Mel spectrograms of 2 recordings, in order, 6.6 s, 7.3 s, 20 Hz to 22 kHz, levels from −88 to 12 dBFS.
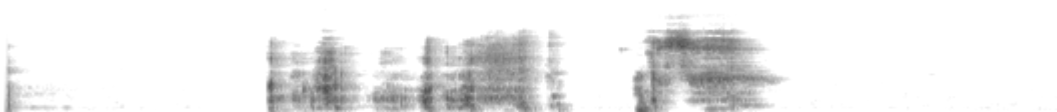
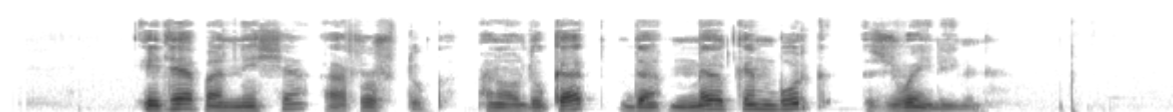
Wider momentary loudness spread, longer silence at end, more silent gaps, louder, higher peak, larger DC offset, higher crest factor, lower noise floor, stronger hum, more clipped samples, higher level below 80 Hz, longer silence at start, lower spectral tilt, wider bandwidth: first, 21 LU vs 16 LU; first, 1.85 s vs 1.2 s; neither; second, -25 LUFS vs -21 LUFS; second, -6 dBFS vs -2 dBFS; neither; about the same, 24 dB vs 20 dB; first, -84 dBFS vs -74 dBFS; neither; neither; about the same, -72 dBFS vs -68 dBFS; second, 0.05 s vs 0.85 s; second, -2.5 dB/octave vs -4.5 dB/octave; first, 13 kHz vs 11 kHz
